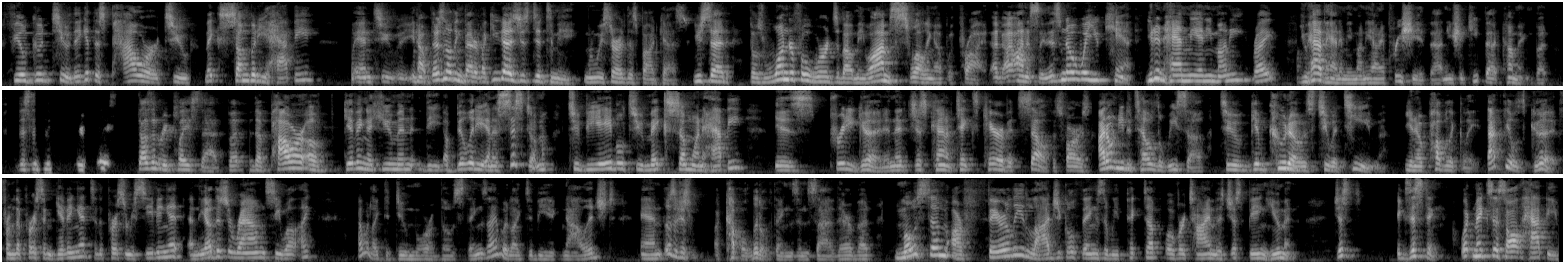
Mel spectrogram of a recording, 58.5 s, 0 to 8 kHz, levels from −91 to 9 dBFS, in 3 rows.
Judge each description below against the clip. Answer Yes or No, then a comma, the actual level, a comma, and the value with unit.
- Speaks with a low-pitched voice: No, medium, 170 Hz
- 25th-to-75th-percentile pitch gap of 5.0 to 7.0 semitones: Yes, average, 5.3 semitones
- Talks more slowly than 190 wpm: No, fast, 205 wpm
